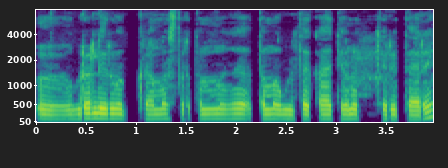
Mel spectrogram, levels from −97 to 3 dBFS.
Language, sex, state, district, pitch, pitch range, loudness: Kannada, male, Karnataka, Dharwad, 125 Hz, 120-125 Hz, -16 LUFS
